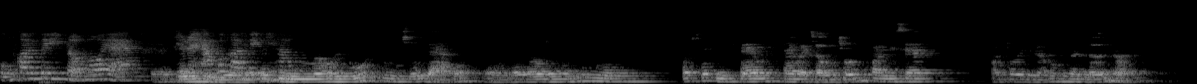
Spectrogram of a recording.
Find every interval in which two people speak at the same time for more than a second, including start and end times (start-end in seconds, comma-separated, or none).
1.8-3.0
